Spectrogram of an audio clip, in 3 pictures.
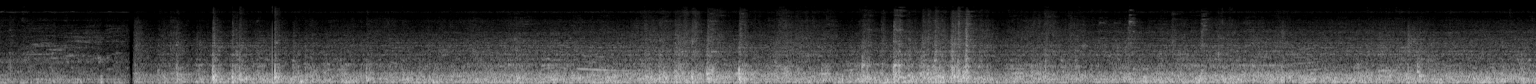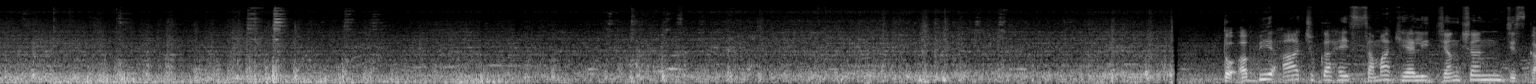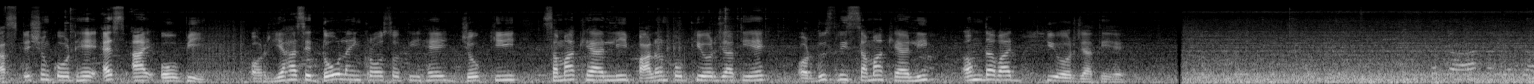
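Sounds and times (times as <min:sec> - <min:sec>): train wheels clicking over rail joints: 0:06.5 - 0:12.3, 0:15.5 - 0:19.2.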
